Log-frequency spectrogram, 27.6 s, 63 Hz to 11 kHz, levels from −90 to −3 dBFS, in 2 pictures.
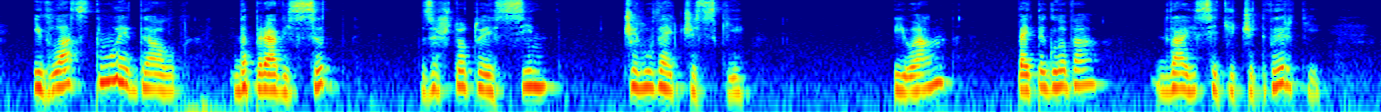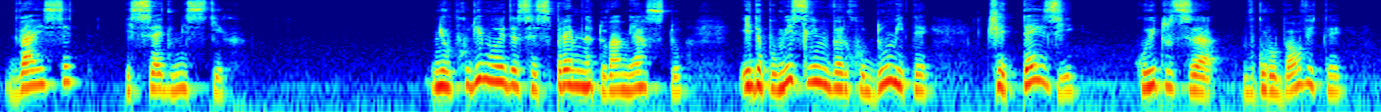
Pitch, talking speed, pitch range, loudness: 185 Hz, 80 wpm, 160-210 Hz, -26 LUFS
